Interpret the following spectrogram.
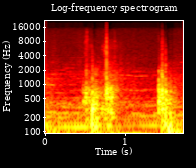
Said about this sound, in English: Can we just admire the sound of the door?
